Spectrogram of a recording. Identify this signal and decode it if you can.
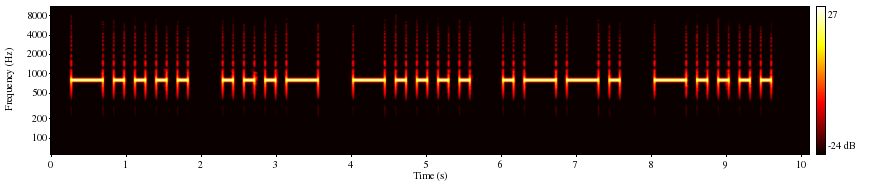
Morse code, heard as a keyed tone, about 8 wpm, 800 Hz. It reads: 6V6P6
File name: LEZIONI / 9 286 8wpm 3425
